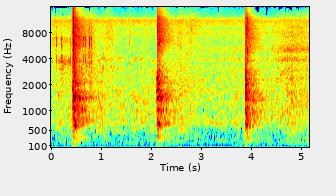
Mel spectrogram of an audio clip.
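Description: Three hard smacks of boxing gloves landing on focus mitts, about 1.7 seconds apart. Each is a sharp crack that trails off in echo.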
